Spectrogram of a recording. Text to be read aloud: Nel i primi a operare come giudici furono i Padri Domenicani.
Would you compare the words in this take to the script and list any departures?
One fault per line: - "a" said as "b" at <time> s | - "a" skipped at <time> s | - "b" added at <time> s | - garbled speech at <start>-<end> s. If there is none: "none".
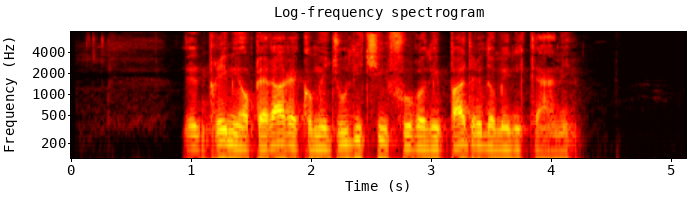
none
